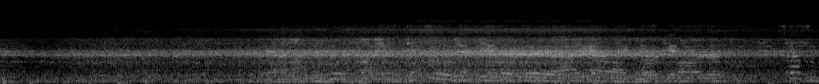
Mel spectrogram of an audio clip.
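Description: Busy beach ambience: a steady wash of surf with indistinct voices from the crowd, the voices growing a little louder from about three seconds in.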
